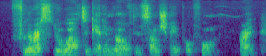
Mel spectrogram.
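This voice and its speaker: A man speaks with a British accent in a dry, close sound with no echo. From England, UK (Ghanaian heritage). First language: Ga. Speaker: startup founder and CEO. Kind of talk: fireside chat interview. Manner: hesitant, many fillers and repetitions.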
